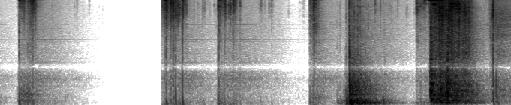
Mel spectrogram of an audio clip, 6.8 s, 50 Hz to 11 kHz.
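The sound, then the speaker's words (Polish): Coins from a collection, including coins from Mexico and Singapore and a 20-kopeck coin, clatter and clink in several separate bursts, sharp metallic rattles growing louder and denser toward the end as more coins tumble together. “Wybrałem ze swoich zasobów różne najciekawsze monety.”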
